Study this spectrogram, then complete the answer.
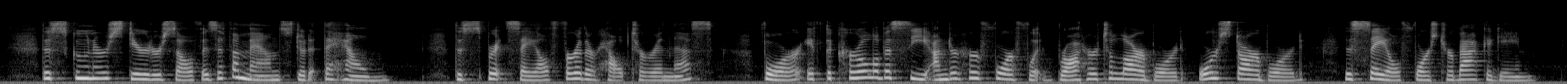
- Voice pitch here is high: Yes, high, 225 Hz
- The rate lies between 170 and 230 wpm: No, average, 155 wpm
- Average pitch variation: Yes, average, 4.6 semitones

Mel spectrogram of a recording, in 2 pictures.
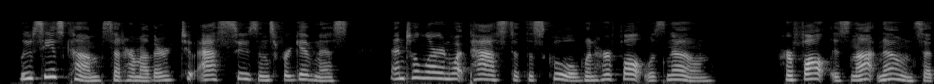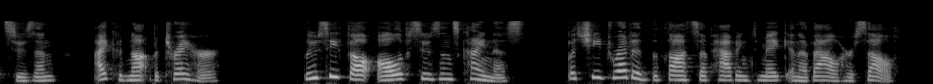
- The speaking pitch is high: Yes, high, 205 Hz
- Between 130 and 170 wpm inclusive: No, average, 185 wpm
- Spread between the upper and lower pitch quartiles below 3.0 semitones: No, average, 5.3 semitones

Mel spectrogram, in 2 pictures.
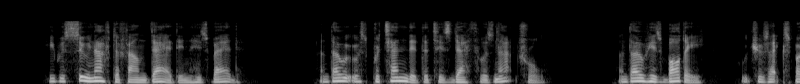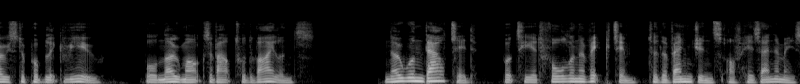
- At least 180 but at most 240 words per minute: Yes, average, 190 wpm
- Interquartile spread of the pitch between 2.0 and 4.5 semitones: Yes, average, 4.2 semitones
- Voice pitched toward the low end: Yes, low, 115 Hz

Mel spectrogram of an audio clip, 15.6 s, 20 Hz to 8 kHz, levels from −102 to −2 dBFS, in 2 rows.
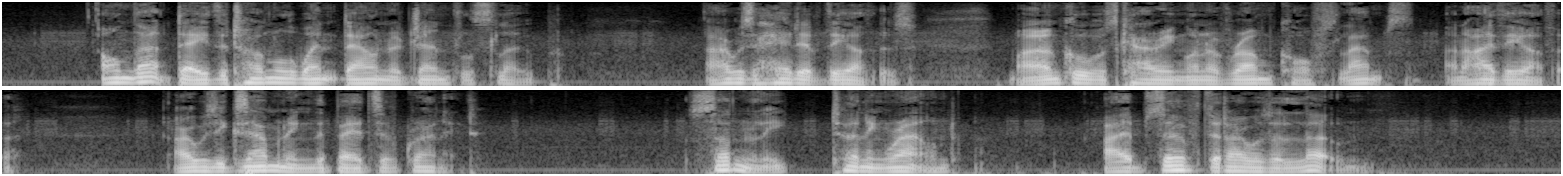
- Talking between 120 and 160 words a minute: No, average, 170 wpm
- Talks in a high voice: No, very low, 90 Hz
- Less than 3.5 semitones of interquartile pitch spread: Yes, average, 2.8 semitones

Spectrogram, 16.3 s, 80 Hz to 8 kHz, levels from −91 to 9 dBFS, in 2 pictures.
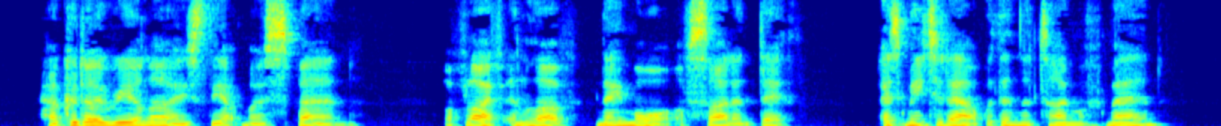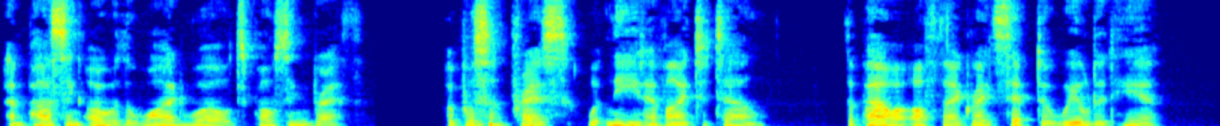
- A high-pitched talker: No, medium, 155 Hz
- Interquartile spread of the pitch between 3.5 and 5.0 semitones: No, average, 2.9 semitones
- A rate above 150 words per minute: Yes, average, 180 wpm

